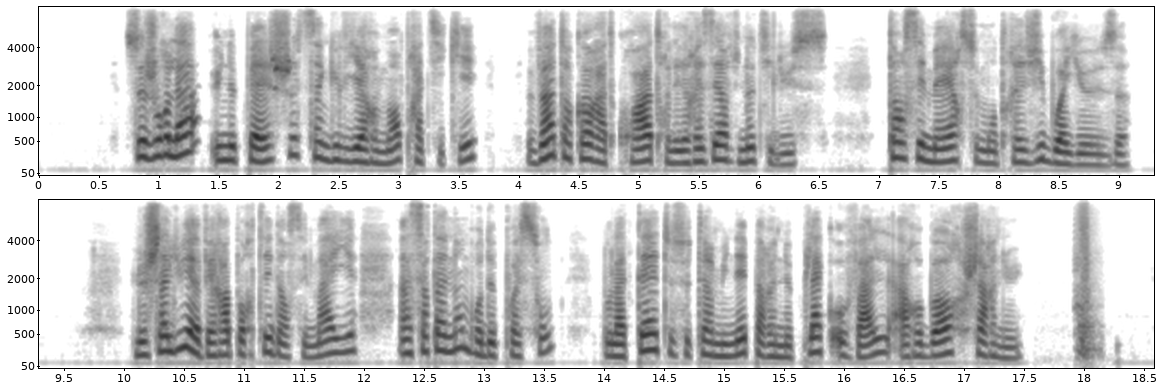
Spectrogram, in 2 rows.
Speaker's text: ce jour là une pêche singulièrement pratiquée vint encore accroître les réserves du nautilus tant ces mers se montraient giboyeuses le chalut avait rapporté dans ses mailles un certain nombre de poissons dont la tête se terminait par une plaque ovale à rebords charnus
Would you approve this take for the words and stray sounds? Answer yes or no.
no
